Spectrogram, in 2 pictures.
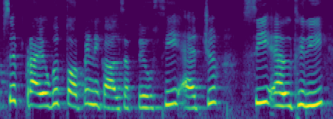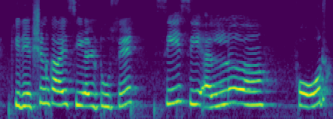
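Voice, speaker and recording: A young woman teaching a chemistry lesson, explaining step by step, asking rhetorical questions and reassuring her students. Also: high-pitched. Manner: addresses students as kids, reassuring.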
